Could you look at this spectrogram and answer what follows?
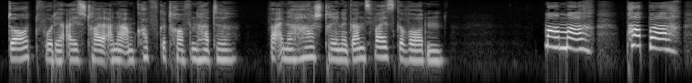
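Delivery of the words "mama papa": high, loud call for help; a frightened child calling her parents; desperate call. Acted. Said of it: "rief Elsa verzweifelt". (verzweifelt und laut rufend)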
